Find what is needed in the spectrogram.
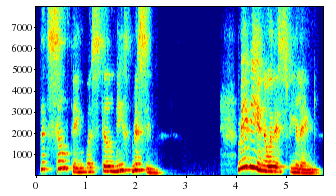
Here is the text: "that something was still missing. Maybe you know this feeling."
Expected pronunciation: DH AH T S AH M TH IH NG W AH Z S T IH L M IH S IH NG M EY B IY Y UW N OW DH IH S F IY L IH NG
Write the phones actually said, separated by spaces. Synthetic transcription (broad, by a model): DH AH T S AH M TH IH NG W AH Z S T IH L M IH S IH NG M EY B IY Y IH N OW DH IH S F IY L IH NG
